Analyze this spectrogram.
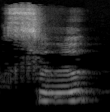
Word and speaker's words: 辞: 我们来看一下会写的生字，这个字读作辞，辞职的辞，也是告辞的辞。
